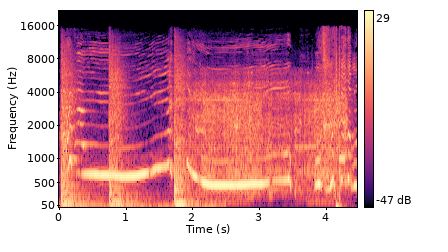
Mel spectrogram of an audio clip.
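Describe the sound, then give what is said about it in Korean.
Three dull, heavy thuds of a headbutt, spaced under a second apart, with a wavering high whining tone sliding between and after them, as a crossed walkie-talkie signal is caught again. “저 반장님 제가 박치기로 이 신호를 다시 잡았습니다”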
